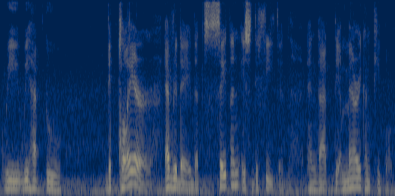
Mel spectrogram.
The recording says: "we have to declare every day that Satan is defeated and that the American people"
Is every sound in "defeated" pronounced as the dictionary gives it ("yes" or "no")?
yes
